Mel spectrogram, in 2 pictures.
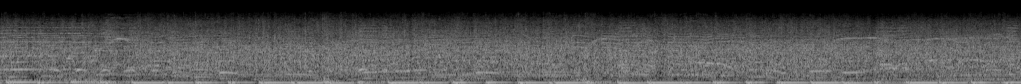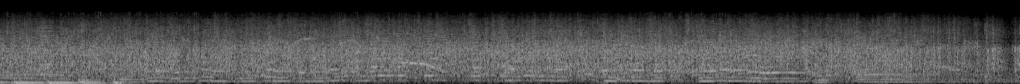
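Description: Studio band playing upbeat walk-on music over steady audience applause for a guest's entrance. The heavy bass line drops out about eleven seconds in, while the band and clapping carry on.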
